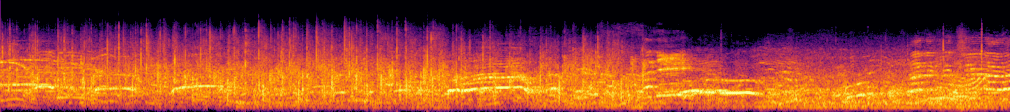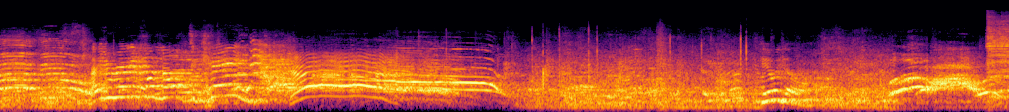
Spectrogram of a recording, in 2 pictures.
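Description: A woman sings into a microphone over loud band music.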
